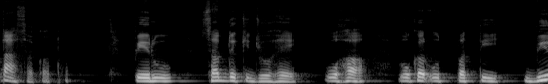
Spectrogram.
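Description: No technical faults can be heard anywhere in this recording.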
